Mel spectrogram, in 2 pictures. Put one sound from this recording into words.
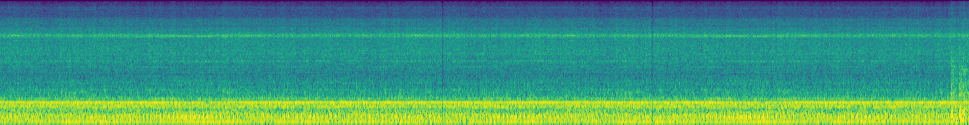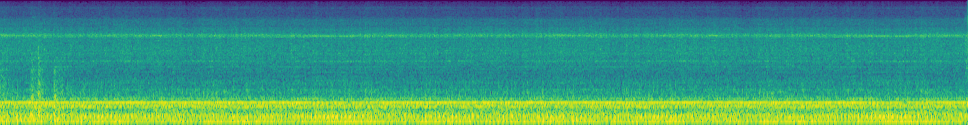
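A diesel locomotive engine hums steadily from inside the cab.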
